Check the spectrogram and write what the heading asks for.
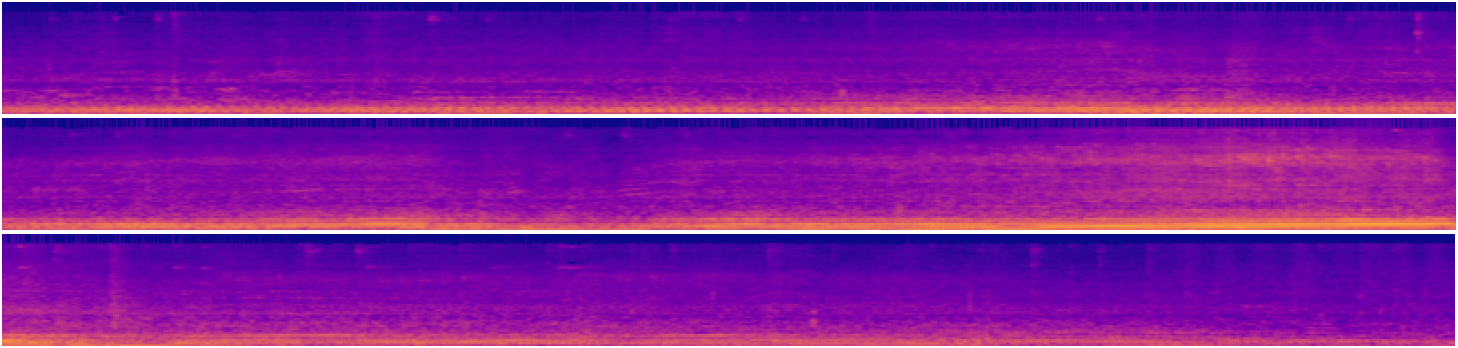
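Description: Street traffic: motor vehicles running, with one passing close and loudest about two-thirds of the way through before dropping away quickly.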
